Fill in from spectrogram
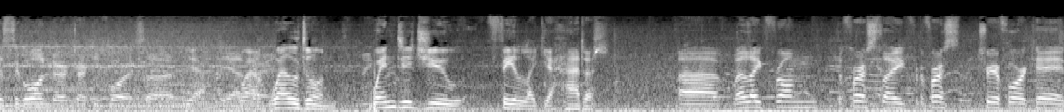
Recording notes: We also grabbed some sights and sounds from the Vitality event just hours before recording this chat.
